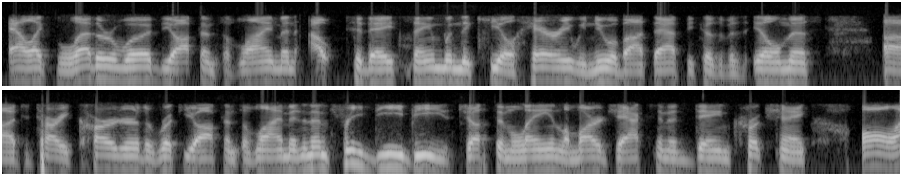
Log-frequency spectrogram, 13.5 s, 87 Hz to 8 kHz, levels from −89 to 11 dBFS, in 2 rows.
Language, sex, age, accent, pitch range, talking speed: English, male, 40-59, American, 100-120 Hz, 170 wpm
